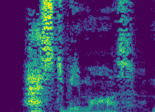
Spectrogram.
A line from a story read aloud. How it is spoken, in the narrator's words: muttered Charlie under his breath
